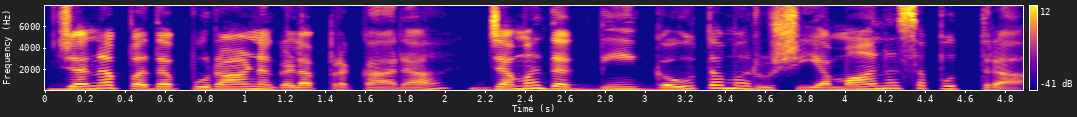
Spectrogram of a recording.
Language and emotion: Kannada, neutral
